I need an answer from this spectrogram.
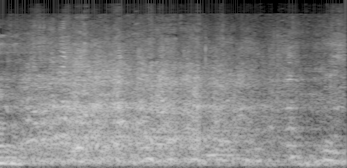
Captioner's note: audience laughing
